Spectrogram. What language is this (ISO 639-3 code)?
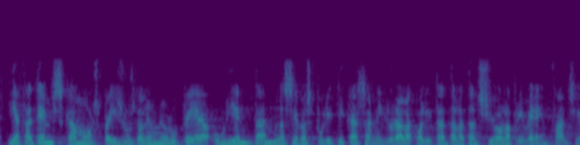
cat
